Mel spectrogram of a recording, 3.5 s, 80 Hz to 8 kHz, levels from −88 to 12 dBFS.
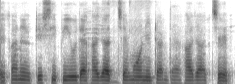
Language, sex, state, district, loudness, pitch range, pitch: Bengali, male, Odisha, Malkangiri, -18 LUFS, 115-120 Hz, 120 Hz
